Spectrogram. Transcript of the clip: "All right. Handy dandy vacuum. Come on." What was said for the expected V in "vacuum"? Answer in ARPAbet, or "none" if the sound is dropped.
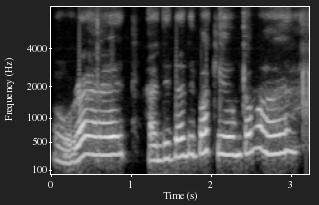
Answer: B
